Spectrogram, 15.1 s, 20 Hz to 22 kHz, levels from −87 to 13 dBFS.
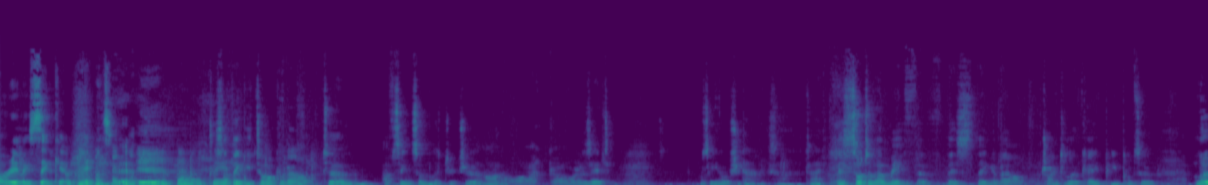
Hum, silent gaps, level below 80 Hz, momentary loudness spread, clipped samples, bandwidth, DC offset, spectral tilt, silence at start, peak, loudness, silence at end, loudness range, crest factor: none; none; -66 dBFS; 20 LU; under 0.1%; 16.5 kHz; under 0.1%; -4.5 dB/octave; 0 s; -22 dBFS; -42 LUFS; 0 s; 17 LU; 22 dB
